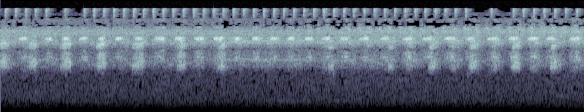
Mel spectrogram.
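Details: Cicadas calling in summer: a dense, high, buzzy chorus throbbing in steady pulses about two and a half times per second, with a faint shimmering band above. No other sounds.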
